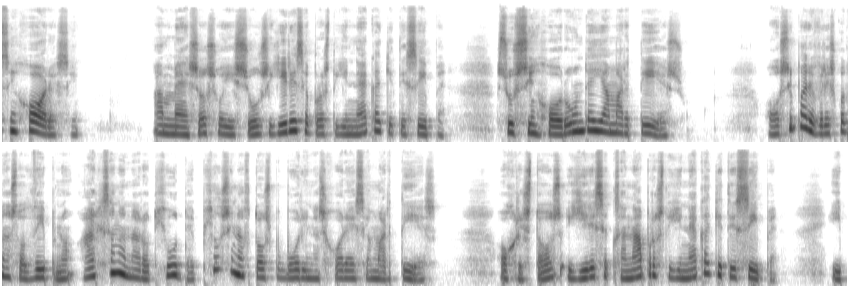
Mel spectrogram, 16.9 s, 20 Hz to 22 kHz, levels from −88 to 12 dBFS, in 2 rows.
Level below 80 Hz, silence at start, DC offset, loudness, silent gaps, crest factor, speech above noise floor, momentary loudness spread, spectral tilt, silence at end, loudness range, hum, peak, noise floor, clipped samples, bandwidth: -64 dBFS; 0 s; under 0.1%; -23 LUFS; none; 20 dB; 48 dB; 13 LU; -4.5 dB/octave; 0.05 s; 4 LU; none; -4 dBFS; -71 dBFS; under 0.1%; 19.5 kHz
